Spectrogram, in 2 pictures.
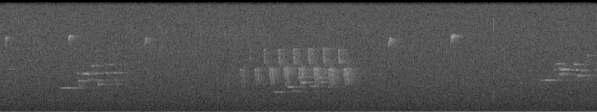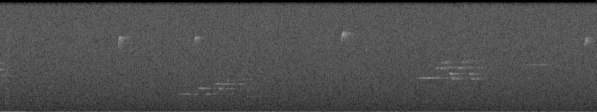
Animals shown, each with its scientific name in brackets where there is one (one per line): Black-throated Green Warbler (Setophaga virens)
Ovenbird (Seiurus aurocapilla)
Hermit Thrush (Catharus guttatus)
